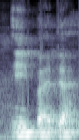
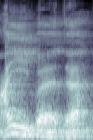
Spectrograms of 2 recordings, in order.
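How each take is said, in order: First: The word begins with a plain glottal stop. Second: The word begins with a throaty ain sound. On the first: It means destroying. "Ibadah itu artinya menghancurkan" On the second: It means serving God. "Kalau ibadah itu menghambakan diri kepada Allah"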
